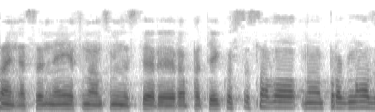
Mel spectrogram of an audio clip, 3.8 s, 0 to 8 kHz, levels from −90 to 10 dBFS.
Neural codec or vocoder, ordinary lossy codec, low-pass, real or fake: vocoder, 22.05 kHz, 80 mel bands, Vocos; MP3, 24 kbps; 7.2 kHz; fake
